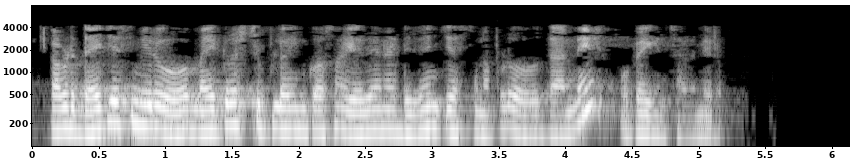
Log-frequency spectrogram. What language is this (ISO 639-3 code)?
tel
